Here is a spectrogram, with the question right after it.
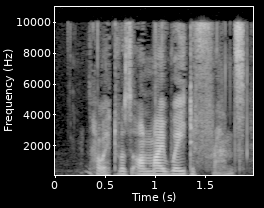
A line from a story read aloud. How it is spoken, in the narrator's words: said the adventurer sulkily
